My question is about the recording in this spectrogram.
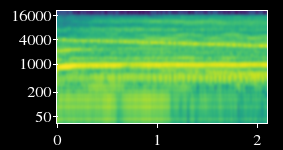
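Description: Synthesized cartoon sound effect: a steady electronic hum of several held tones, with a high whistle gliding slowly down in pitch.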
